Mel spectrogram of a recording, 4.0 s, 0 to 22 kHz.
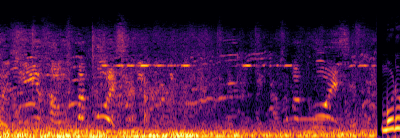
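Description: Loud low rumble inside the cabin of a burning Sukhoi Superjet 100 airliner, with passengers' voices crying out over it and a thin high tone sounding on and off. The rumble cuts off abruptly near the end.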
